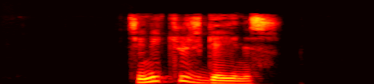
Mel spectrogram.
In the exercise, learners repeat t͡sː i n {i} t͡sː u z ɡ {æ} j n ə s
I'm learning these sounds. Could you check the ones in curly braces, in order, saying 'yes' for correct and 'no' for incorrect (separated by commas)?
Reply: yes, yes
